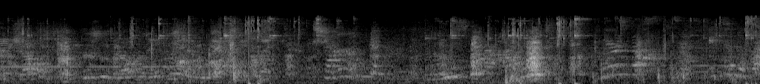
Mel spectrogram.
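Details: An Italian Greyhound and a golden retriever playing together indoors. Short yips, whimpers and bark-like bursts come in scattered bouts, with people talking throughout.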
